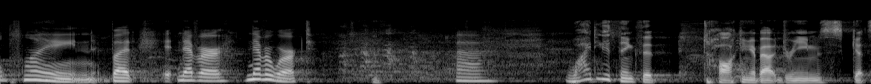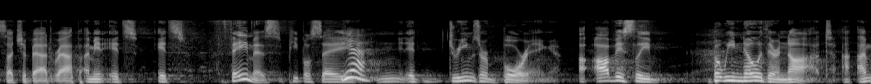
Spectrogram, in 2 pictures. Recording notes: at the 2023 Portland Book Festival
